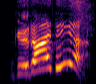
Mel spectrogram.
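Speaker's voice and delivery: high bright good idea; excited agreement. Acted. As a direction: chime in eagerly together.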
